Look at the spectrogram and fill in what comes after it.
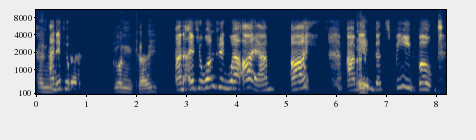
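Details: Young female speaker; speech.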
